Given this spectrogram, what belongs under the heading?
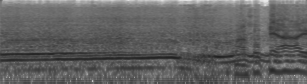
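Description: Motorcycle fitted with a Pro Speed Black Shark silencer exhaust being ridden, its loud steady engine drone holding pitch then dipping and rising again as the throttle changes near the end, close and continuous throughout.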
